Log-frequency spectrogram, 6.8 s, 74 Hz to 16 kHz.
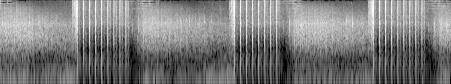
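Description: M240L 7.62 mm belt-fed machine gun firing three short bursts of several rounds each, each burst under a second long, with echo carrying between the bursts.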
